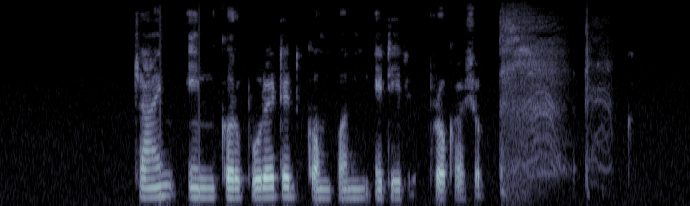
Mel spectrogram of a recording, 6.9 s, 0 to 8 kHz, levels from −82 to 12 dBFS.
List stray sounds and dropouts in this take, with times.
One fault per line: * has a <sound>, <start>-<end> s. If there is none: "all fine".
* has a cough, 5.0-6.2 s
